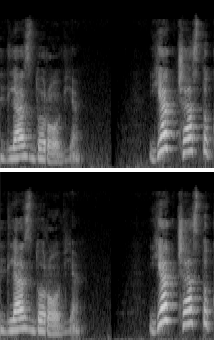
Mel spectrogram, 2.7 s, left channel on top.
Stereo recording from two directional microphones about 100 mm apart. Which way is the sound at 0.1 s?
40° right (ahead or behind).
